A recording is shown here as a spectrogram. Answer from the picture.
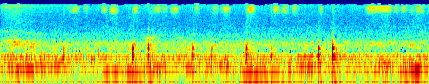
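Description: A marker pen writing on a whiteboard: light, irregular taps and strokes as the letters are drawn, about ten small ticks in all.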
